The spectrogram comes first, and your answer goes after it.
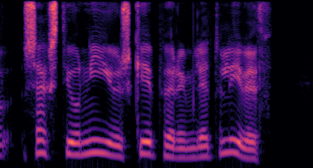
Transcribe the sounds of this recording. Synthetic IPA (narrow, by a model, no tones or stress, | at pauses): vsɛkst̪ʰiɔniːjʏscɪːpʏɾɪmljɛːt̪ʏliːvɪθ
